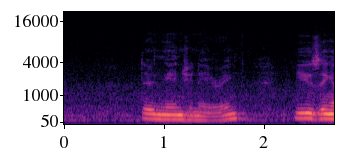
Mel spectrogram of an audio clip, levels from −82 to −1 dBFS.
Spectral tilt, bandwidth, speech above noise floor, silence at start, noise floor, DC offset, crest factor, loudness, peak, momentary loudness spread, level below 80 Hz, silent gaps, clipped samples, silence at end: -7.5 dB/octave; 16.5 kHz; 23 dB; 0 s; -53 dBFS; under 0.1%; 18 dB; -32 LUFS; -14 dBFS; 23 LU; -66 dBFS; none; under 0.1%; 0 s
